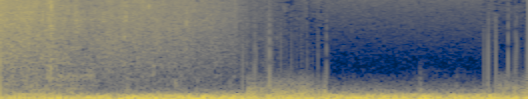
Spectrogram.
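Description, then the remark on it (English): A very deep, rumbling cassowary call, the lowest known bird call in the world, a continuous low throbbing boom that is loud yet sits almost below hearing, with no voices over it. “It's the lowest known bird call in the world, and it's barely audible to the human ear.”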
